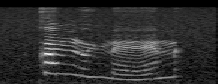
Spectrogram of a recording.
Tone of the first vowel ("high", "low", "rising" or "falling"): high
